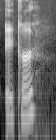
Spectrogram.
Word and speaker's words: Aaker: So we've got Nick and Candace Aaker.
